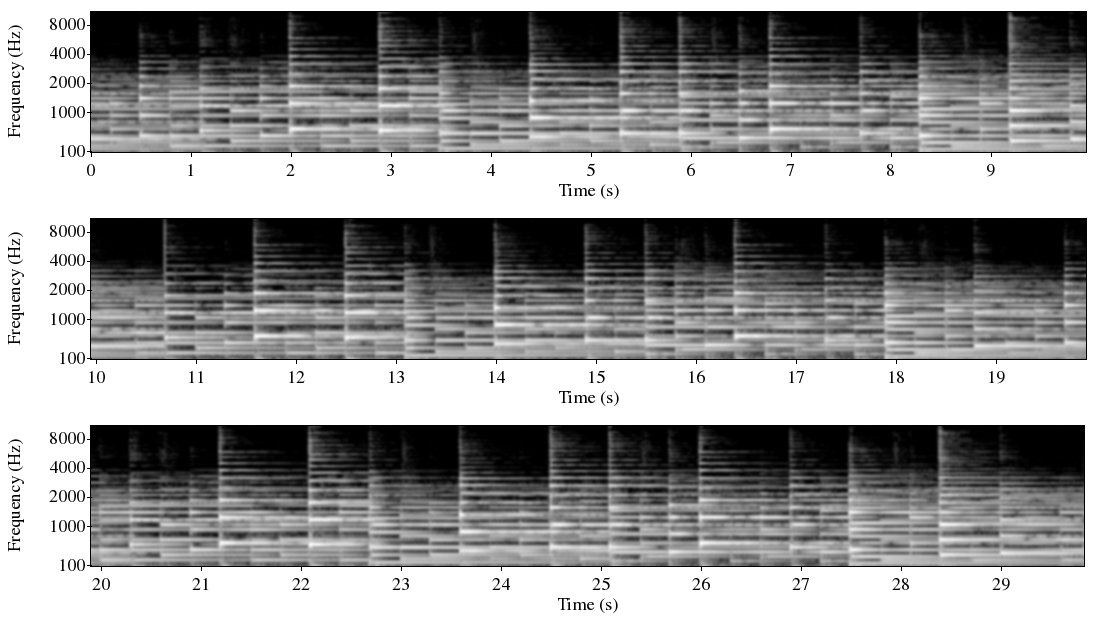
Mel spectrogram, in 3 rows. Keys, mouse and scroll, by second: 0.9-5.7 right drag, 1.2 Tab, 1.5-4.0 middle drag, 4.4 shift+space, 5.3 t, 6.8-8.7 drag, 9.0-11.0 drag, 10.7-12.6 middle drag, 11.2 s, 14.8-17.5 drag, 18.8-20.3 drag, 20.1 ctrl+r, 21.3 ctrl+r, 22.7-24.6 right drag, 23.9-29.8 drag.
